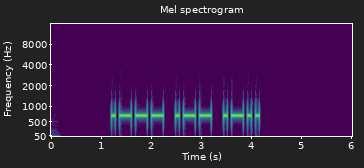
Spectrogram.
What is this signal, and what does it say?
Morse code, heard as a keyed tone, about 15 wpm, 700 Hz. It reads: JWL
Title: USA Call Sign Postfixes - 3 Letters 15wpm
